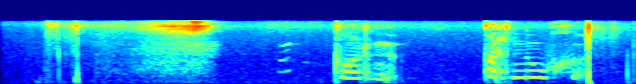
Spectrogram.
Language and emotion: Russian, sad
